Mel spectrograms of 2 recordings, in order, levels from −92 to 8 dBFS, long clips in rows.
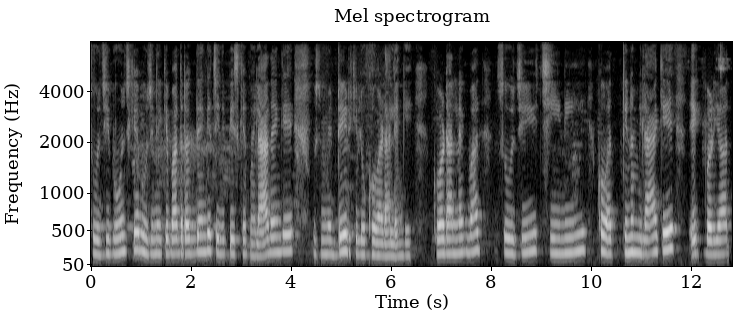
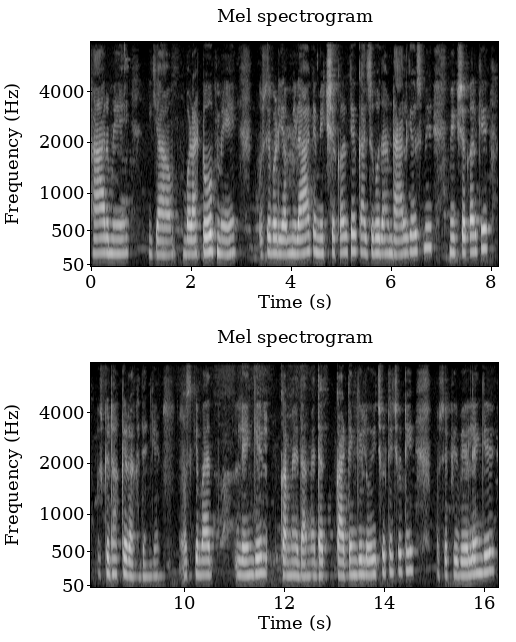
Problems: none marked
